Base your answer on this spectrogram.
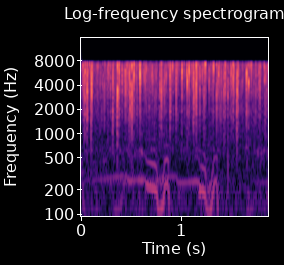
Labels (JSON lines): {"label": "biophony, cascading saw", "recorder": "SoundTrap 600 or HydroMoth"}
